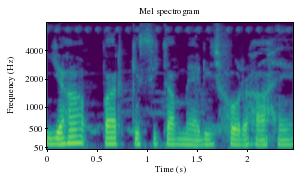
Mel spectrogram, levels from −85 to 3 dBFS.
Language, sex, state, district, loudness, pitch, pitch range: Hindi, male, Bihar, Purnia, -20 LUFS, 125 Hz, 120-135 Hz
